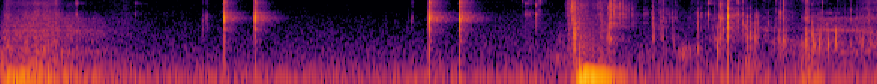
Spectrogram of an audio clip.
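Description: Sharp clicks and taps close to the microphone, from props being handled, mostly in quick pairs about a second apart, with a duller thump just before three seconds in.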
